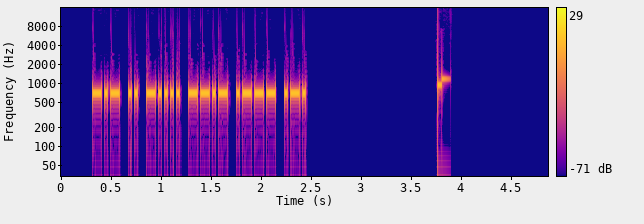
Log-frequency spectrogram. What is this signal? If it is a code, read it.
Morse code, heard as a keyed tone, about 40 wpm, 700 Hz. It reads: KI6QJR
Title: USA Call Signs - 6 Characters - 3x Character Spacing - 40wpm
